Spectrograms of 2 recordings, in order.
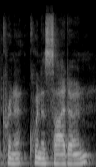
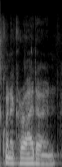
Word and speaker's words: quinacridone: It was funny in the beginning of recording the class, I was saying quinasidone, and then Terry, it was like it's quinacridone one Tuesday, and I was like, whoops, I've already recorded videos where I'm just mispronouncing it.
